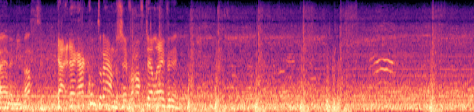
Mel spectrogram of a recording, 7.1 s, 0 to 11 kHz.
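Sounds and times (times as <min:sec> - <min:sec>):
speech: 0:00.0 - 0:03.2
MD-83 airliner engine roar during takeoff: 0:00.0 - 0:07.1
MD-83 airliner engine compressor stall bangs during takeoff: 0:02.3 - 0:05.4, 0:06.4 - 0:06.8.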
